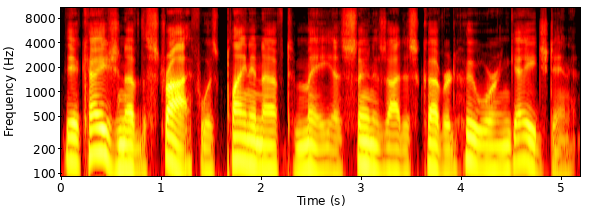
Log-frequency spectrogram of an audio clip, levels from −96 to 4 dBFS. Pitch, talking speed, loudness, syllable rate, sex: 110 Hz, 230 wpm, -19 LUFS, 6.1 syllables/s, male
